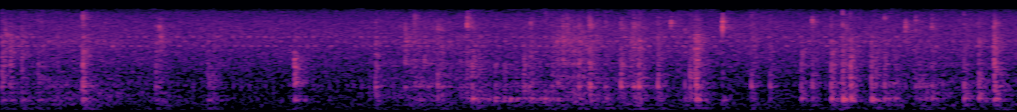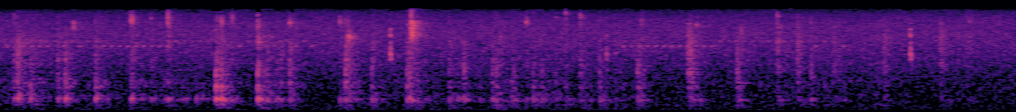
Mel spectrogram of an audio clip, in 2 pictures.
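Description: Faint, irregular ticks and patter of excess acrylic paint dripping off a tilted vinyl record into a plastic bin, mixed with small taps from fingers handling the record.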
